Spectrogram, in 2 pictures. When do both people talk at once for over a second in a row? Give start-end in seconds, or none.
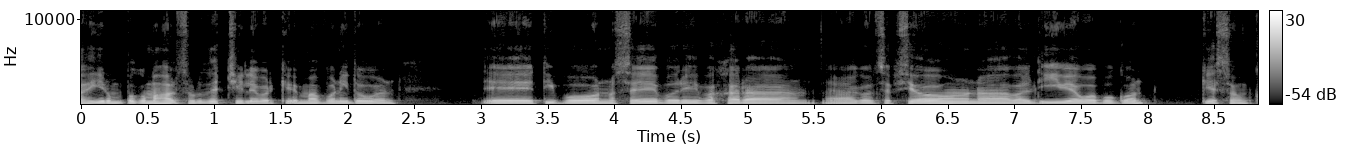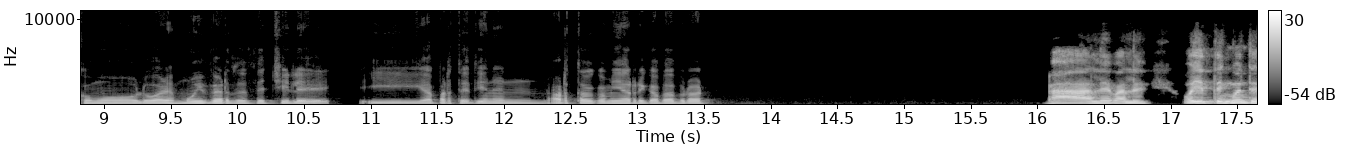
none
